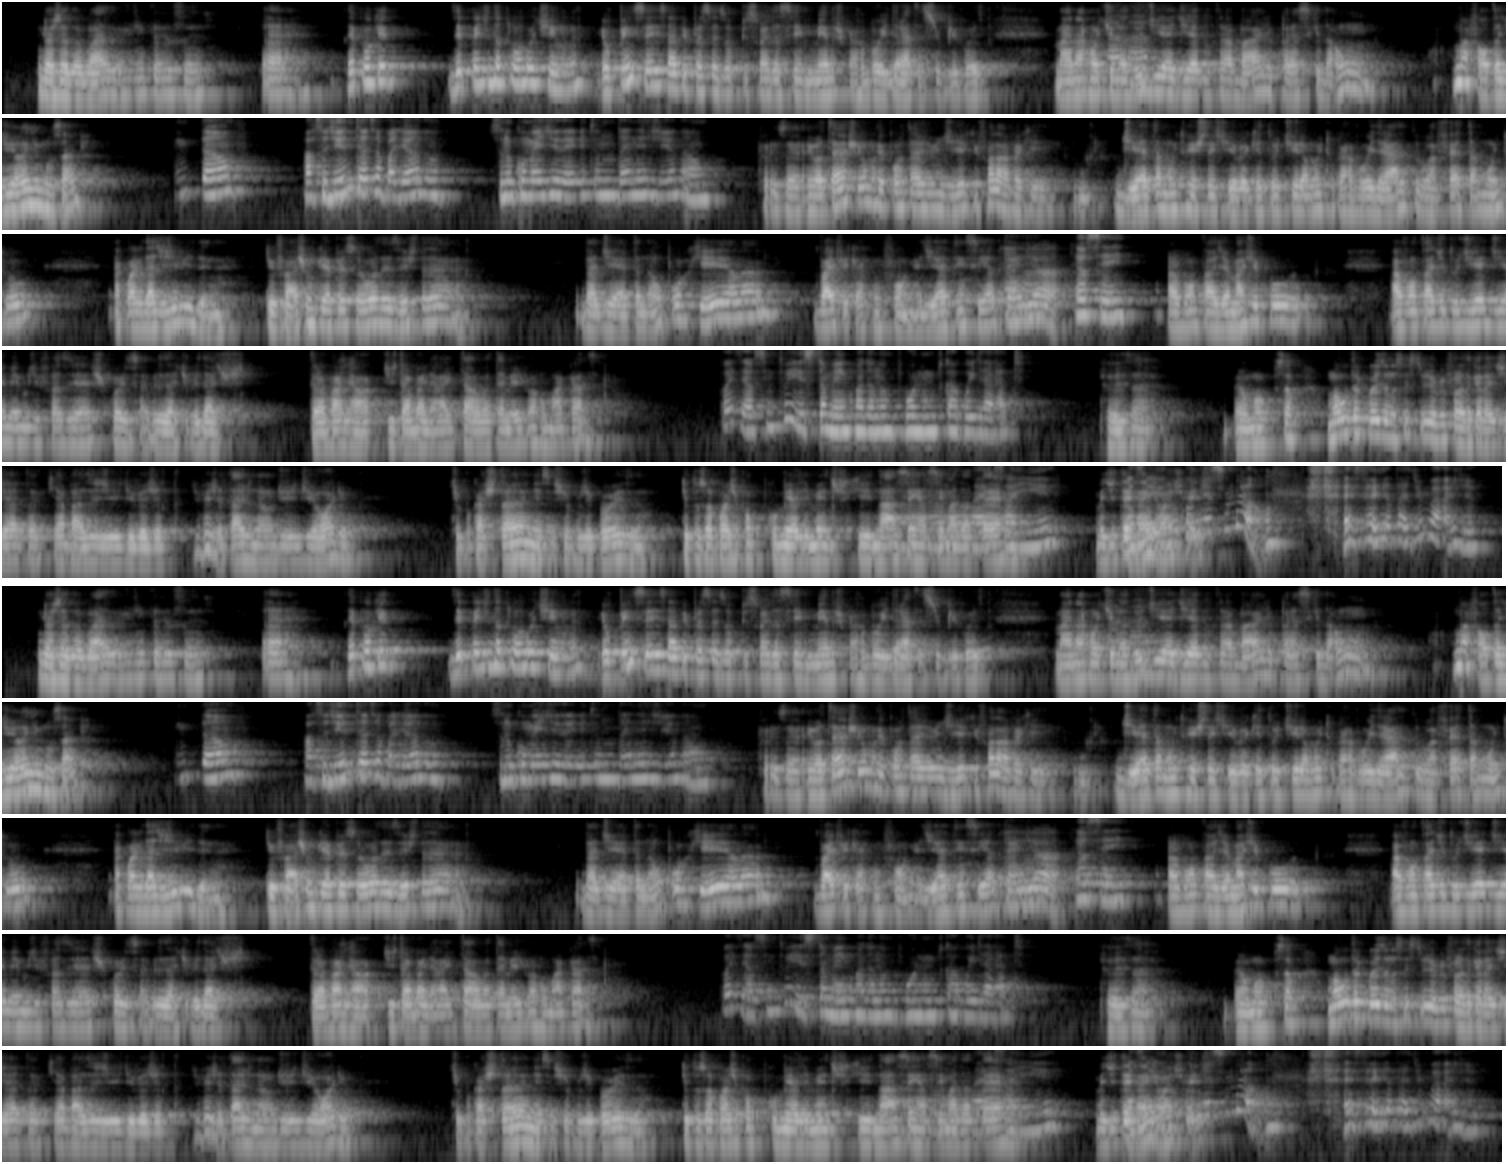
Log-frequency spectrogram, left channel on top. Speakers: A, on the left; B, on the left.
A: Gosta do básico? Que interessante. É, é porque depende da tua rotina, né? Eu pensei, sabe, para essas opções assim, menos carboidrato, esse tipo de coisa. Mas na rotina
B: Aham.
A: do dia a dia do trabalho, parece que dá um, uma falta de ânimo, sabe?
B: Então, passo o dia inteiro trabalhando. Se não comer direito, não dá energia, não.
A: Pois é, eu até achei uma reportagem um dia que falava que dieta muito restritiva, que tu tira muito carboidrato, afeta muito a qualidade de vida, né? Que faz com que a pessoa desista da, da dieta, não porque ela vai ficar com fome. A dieta em si atende
B: Aham.
A: à
B: Eu sei.
A: à vontade, é mais tipo a vontade do dia a dia mesmo de fazer as coisas, sabe? As atividades, trabalhar, de trabalhar e tal, até mesmo arrumar a casa.
B: Pois é, eu sinto isso também quando eu não vou muito carboidrato.
A: Pois é, é uma opção. Uma outra coisa, não sei se tu já ouviu falar daquela dieta que é a base de, de, vegeta, de vegetais, não, de, de óleo, tipo castanha, esse tipo de coisa, que tu só pode com- comer alimentos que nascem
B: Não,
A: acima
B: não,
A: da terra.
B: essa aí,
A: Mediterrânea,
B: essa aí
A: eu
B: eu
A: acho
B: não conheço,
A: que é isso.
B: não. <laughs> Essa aí já tá demais, já.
